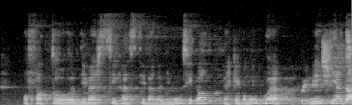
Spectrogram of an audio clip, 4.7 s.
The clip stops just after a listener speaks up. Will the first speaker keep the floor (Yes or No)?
Yes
